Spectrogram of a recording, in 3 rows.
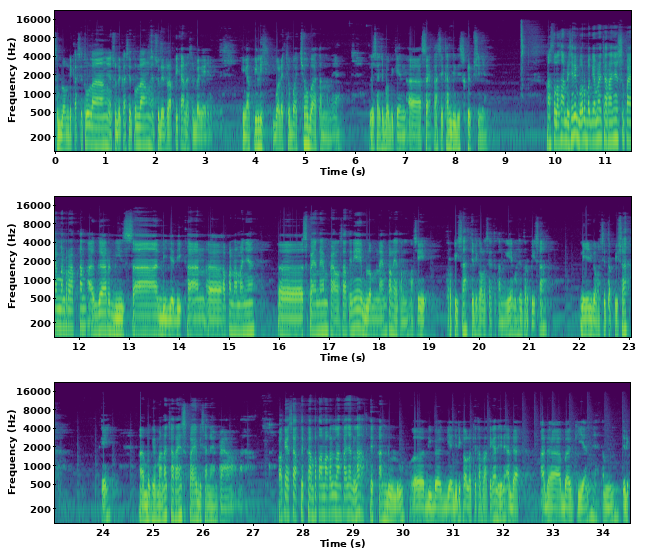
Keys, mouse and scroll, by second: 4.5 click, 5.3-6.2 scroll up 1, 6.3-7.7 shift+middle drag, 8.7 click, 11.6-12.7 middle drag, 13.0-13.8 shift+middle drag, 17.6 click, 19.5 g, 21.0 right drag, 21.7 click, 23.0 g, 24.0-24.7 right drag, 24.7-25.3 middle drag, 25.4 middle click, 25.4 scroll down 2, 26.1 click, 31.4-32.0 drag, 33.3-34.5 drag.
